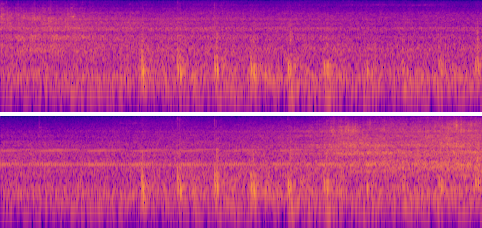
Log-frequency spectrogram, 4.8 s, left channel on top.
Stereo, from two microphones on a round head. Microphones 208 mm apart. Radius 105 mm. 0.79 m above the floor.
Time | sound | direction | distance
1.4 | footsteps | 5° right (ahead or behind) | 1.6 m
